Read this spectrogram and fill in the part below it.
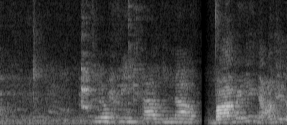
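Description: A young child talks in a high voice nearby.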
